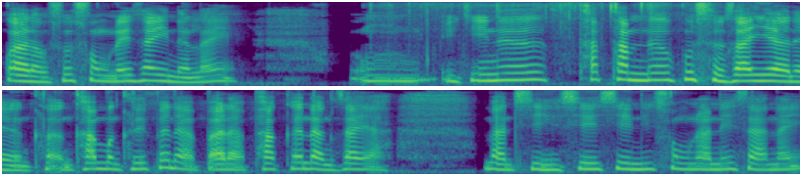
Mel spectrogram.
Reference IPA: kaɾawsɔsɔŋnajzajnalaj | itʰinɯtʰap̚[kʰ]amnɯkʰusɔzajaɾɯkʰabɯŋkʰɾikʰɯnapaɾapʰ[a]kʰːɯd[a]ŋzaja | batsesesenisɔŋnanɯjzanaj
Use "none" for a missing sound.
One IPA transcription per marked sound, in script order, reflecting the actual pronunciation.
tʰ, a, a

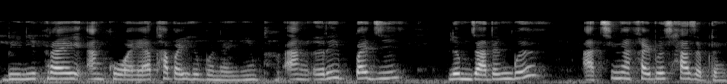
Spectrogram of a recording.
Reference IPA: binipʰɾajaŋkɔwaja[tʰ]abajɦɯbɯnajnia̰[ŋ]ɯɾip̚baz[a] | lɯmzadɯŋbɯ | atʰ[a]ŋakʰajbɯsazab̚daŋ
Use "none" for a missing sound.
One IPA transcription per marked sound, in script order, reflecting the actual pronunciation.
tʰ, ŋ, i, i

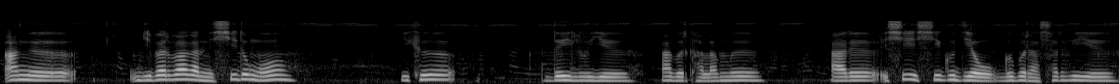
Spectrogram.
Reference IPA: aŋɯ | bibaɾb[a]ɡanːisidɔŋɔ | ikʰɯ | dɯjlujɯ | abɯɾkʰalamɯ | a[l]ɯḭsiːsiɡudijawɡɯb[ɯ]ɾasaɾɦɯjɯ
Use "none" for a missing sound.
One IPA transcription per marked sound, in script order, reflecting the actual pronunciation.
a, ɾ, ɯ

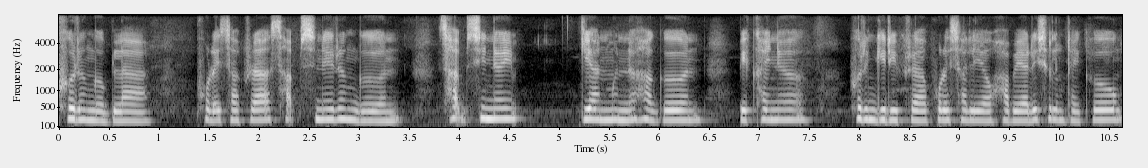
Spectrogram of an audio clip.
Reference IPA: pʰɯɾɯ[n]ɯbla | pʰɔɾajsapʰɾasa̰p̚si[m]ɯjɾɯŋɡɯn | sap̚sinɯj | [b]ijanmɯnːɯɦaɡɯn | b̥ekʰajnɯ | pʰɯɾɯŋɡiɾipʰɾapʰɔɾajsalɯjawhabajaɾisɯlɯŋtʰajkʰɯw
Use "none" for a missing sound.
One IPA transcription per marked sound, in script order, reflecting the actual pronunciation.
ŋ, n, ɡ

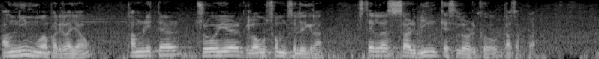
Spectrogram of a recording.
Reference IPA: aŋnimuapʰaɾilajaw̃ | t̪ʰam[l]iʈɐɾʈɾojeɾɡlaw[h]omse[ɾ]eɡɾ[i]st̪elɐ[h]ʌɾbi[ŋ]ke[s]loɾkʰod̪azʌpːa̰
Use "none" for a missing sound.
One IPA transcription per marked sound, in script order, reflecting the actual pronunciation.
l, s, l, a, s, ŋ, s

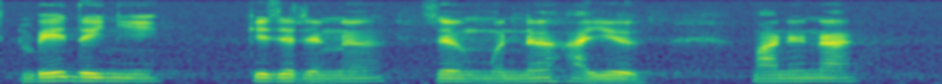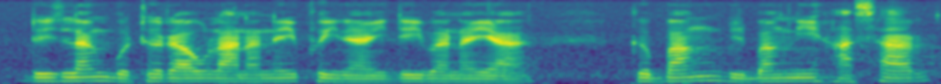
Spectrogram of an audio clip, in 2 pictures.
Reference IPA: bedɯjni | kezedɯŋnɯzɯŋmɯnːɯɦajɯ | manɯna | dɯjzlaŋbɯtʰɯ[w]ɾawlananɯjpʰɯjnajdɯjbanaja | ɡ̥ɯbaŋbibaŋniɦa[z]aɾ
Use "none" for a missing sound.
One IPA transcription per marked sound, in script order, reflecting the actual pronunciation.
none, s

